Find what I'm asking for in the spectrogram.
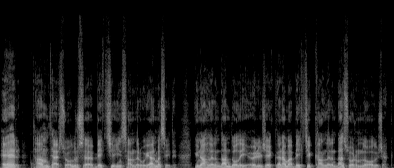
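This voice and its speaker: Man with a deep voice explaining bible verses, swoops up and down a lot, emphatic teacher vibe. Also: very animated, normal speed, fairly bright tone. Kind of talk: scripture study discussion.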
